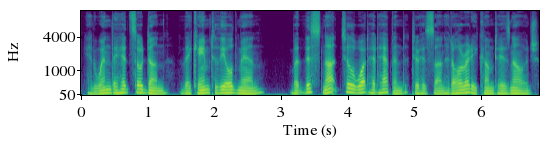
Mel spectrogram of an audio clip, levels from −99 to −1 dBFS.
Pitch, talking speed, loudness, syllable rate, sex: 120 Hz, 245 wpm, -19 LUFS, 5.5 syllables/s, male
